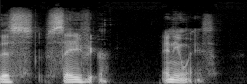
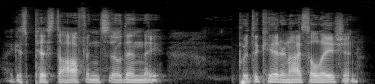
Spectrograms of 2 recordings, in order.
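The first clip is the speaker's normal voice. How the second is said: normal talking voice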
